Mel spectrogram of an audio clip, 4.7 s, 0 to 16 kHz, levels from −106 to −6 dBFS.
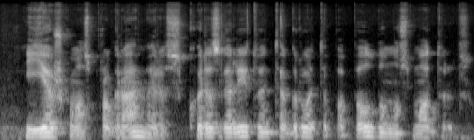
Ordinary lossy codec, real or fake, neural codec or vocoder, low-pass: AAC, 96 kbps; real; none; 14.4 kHz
